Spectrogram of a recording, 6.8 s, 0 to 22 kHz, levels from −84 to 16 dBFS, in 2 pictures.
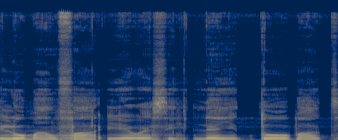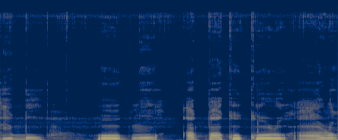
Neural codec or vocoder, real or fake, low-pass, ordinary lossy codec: none; real; none; none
